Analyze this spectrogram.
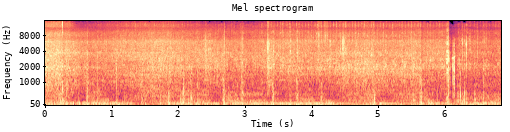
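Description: Motor vehicle running: a steady low engine and road rumble with many small knocks and rattles, and a sharp break about six seconds in.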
